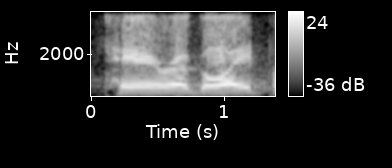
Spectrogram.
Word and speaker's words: pterygoid: These are the pterygoid process, but don't spell it like you pronounce it, right? It starts with a P, right?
